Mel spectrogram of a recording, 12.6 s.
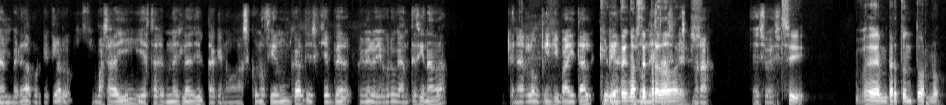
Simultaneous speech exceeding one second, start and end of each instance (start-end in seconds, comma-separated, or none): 8.0-9.2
